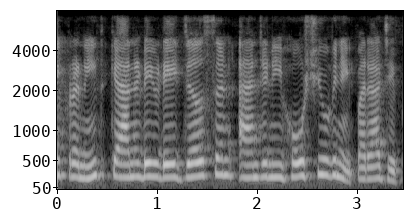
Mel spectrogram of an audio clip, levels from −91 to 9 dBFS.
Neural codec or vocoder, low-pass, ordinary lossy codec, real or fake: codec, 16 kHz, 2 kbps, FunCodec, trained on LibriTTS, 25 frames a second; 7.2 kHz; none; fake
